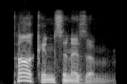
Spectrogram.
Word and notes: Parkinsonism: British English

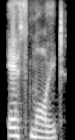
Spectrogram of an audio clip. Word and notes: ethmoid: Indian

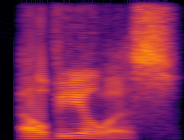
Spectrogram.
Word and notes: alveolus: American English

